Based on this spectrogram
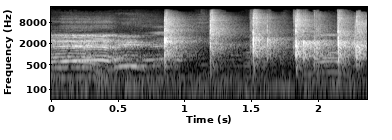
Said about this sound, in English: Hear that nervous clap?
